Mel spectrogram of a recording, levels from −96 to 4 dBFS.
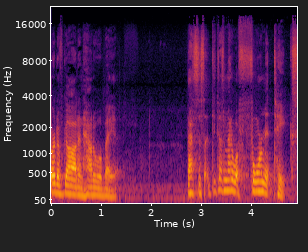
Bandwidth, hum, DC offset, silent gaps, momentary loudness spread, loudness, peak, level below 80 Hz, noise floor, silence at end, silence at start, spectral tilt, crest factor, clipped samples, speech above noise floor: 18.5 kHz; 60 Hz at -45 dBFS; under 0.1%; none; 10 LU; -20 LUFS; -4 dBFS; -50 dBFS; -47 dBFS; 0 s; 0 s; -6.5 dB/octave; 18 dB; under 0.1%; 28 dB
